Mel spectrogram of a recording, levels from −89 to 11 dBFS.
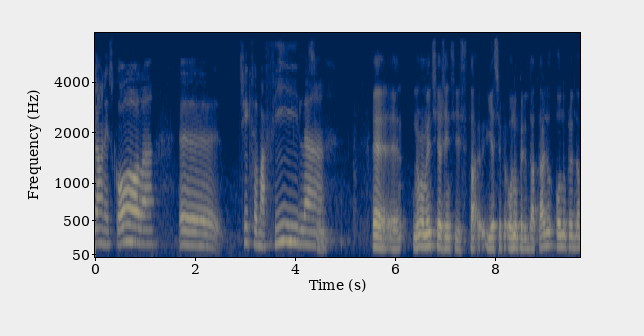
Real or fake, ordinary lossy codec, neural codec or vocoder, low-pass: real; Opus, 32 kbps; none; 7.2 kHz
